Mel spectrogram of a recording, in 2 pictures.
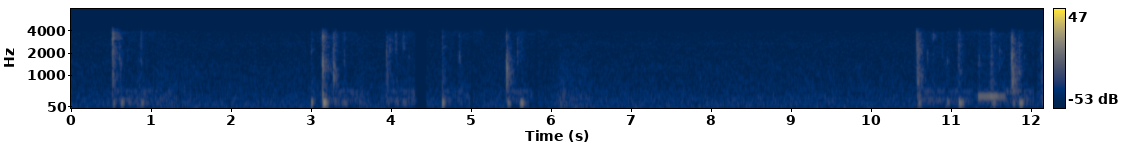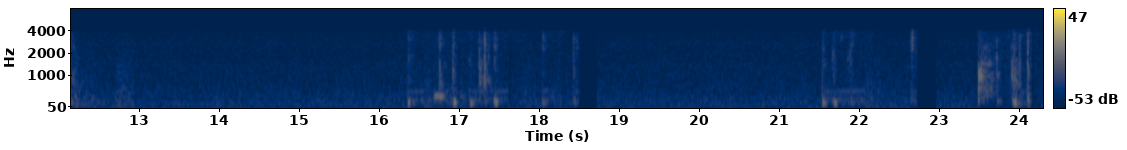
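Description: Bursts of keyboard typing, a message being typed into an online meeting chat, come in quick clusters of clicks, separated by short pauses over a faint steady hiss. The keystrokes are moderately loud, with no one talking.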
